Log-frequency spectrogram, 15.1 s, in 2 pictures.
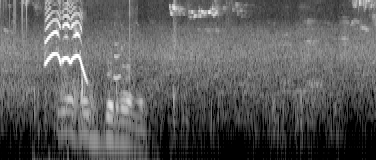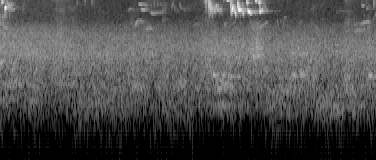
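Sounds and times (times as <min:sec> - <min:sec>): songbird chirping: 0:00.7 - 0:02.9.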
